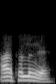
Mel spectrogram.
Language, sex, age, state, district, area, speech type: Tamil, male, 18-30, Tamil Nadu, Thoothukudi, rural, conversation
